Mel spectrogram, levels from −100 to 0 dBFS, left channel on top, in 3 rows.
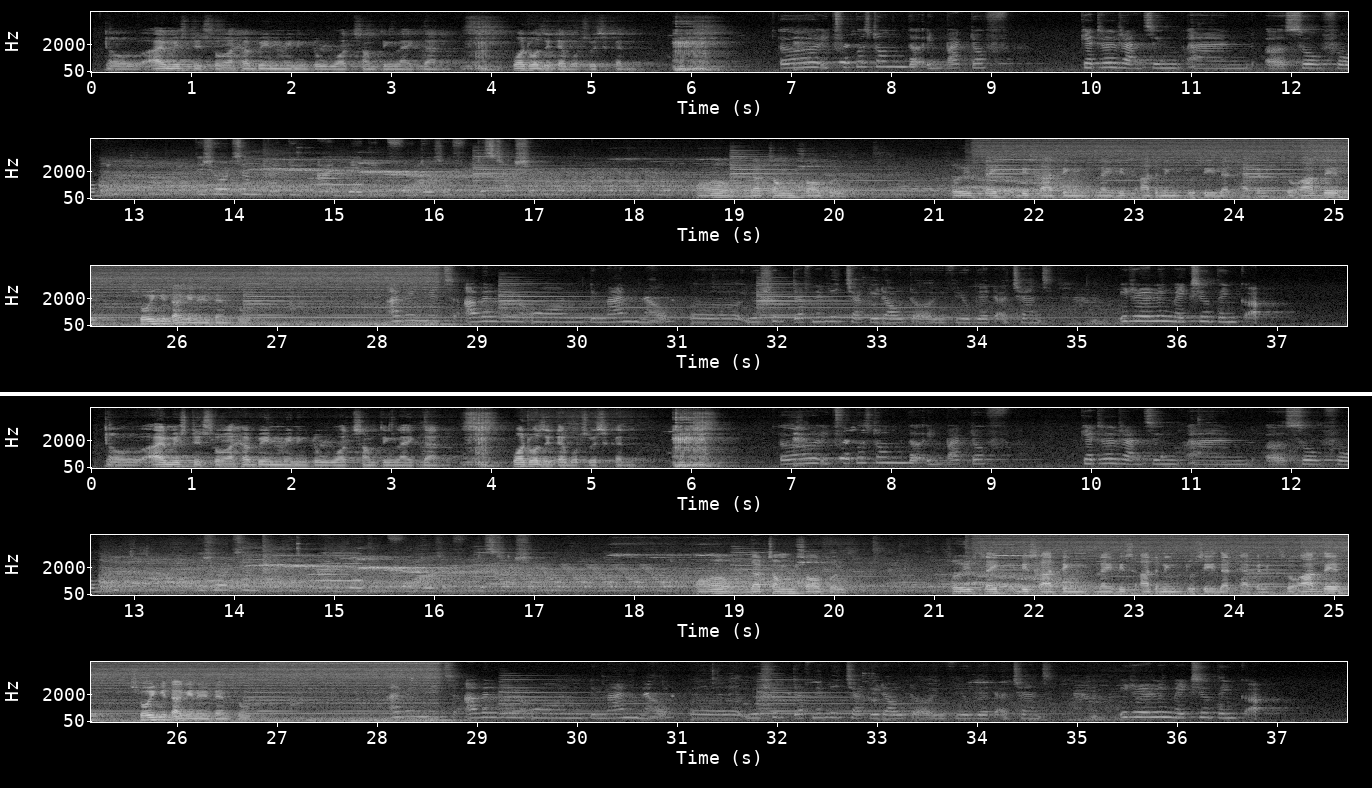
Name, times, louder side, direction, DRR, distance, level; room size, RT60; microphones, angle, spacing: voice 1, 0.1-5.4 5.8-6.2 7.0-7.1 7.5-7.6 14.7-15.3 17.7-20.2 21.2-25.1 25.5-26.8 34.0-34.1 35.0-35.3, right 3 dB, 65° right, 10 dB, 1.5 m, -32 dB
voice 2, 6.9-9.2 9.9-12.9 13.6-17.1 28.1-34.9 35.4-36.8, left 2 dB, 20° left, 8 dB, 1.4 m, -41 dB
sound 1, 12.6-22.4, right 3 dB, 45° right, 3.7 m, -36 dB
Church bell, 16.0-35.4, left 4 dB, 55° left, 4.0 m, -46 dB
Fire, 21.4-28.6, right 1 dB, 5° right, 3.2 m, -40 dB
25.0 x 16.5 x 7.4 m, 1.2 s
head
